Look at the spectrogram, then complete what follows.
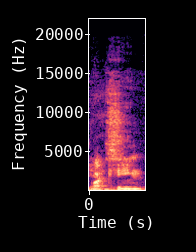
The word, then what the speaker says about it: Joaquin: Joaquin Phoenix, I think, is that how you pronounce his first name? Yes. Joaquin.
